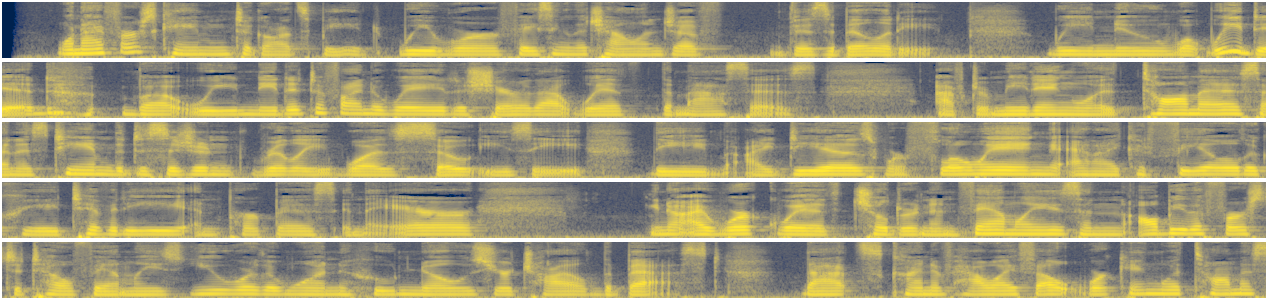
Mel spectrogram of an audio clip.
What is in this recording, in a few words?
Testimonial; LIFT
